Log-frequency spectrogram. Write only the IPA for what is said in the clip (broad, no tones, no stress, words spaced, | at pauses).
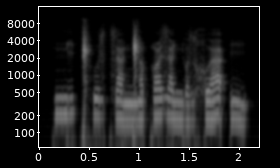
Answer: ɲiǁʰuzt͡saŋ͡ǁɯ qʷezaɲɔz χʷa ʔi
